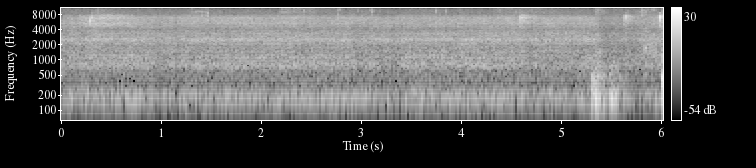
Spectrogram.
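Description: Steady rushing background noise with a low hum underneath, from a running household appliance picked up by a call microphone; a caller thinks it might be a clothes dryer. A short voice sound comes about five seconds in.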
